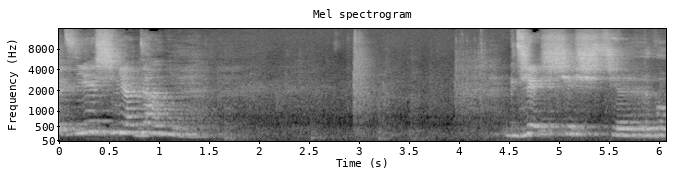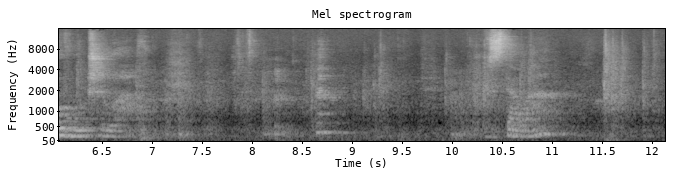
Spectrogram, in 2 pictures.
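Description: A young woman speaks loudly and with strong emotion, close by.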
